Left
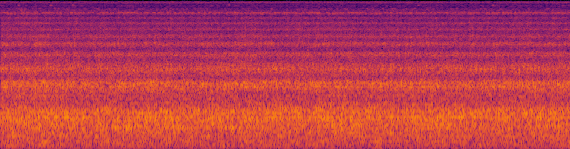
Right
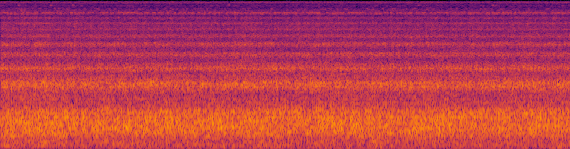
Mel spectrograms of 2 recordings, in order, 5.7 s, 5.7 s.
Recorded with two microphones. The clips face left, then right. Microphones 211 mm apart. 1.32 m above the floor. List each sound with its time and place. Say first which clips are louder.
0.0 s running water: right 3 dB; 25° right (ahead or behind), 2.5 m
